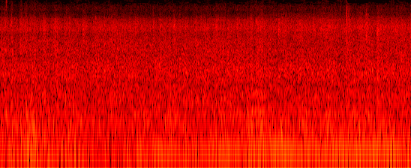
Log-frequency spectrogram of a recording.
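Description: Steady, even background noise with a constant low hum beneath it; no separate knocks or rustles stand out.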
